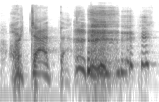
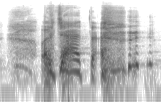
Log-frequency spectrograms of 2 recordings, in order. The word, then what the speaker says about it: horchata: As long as you don't say it like that, then everyone's gonna think it's cute. He says you have to say the ending right. It was the ending that's the important part.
